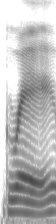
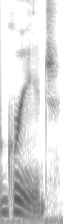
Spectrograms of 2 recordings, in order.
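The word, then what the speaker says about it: greige: Greg, pronounced gray or grege is the technical term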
